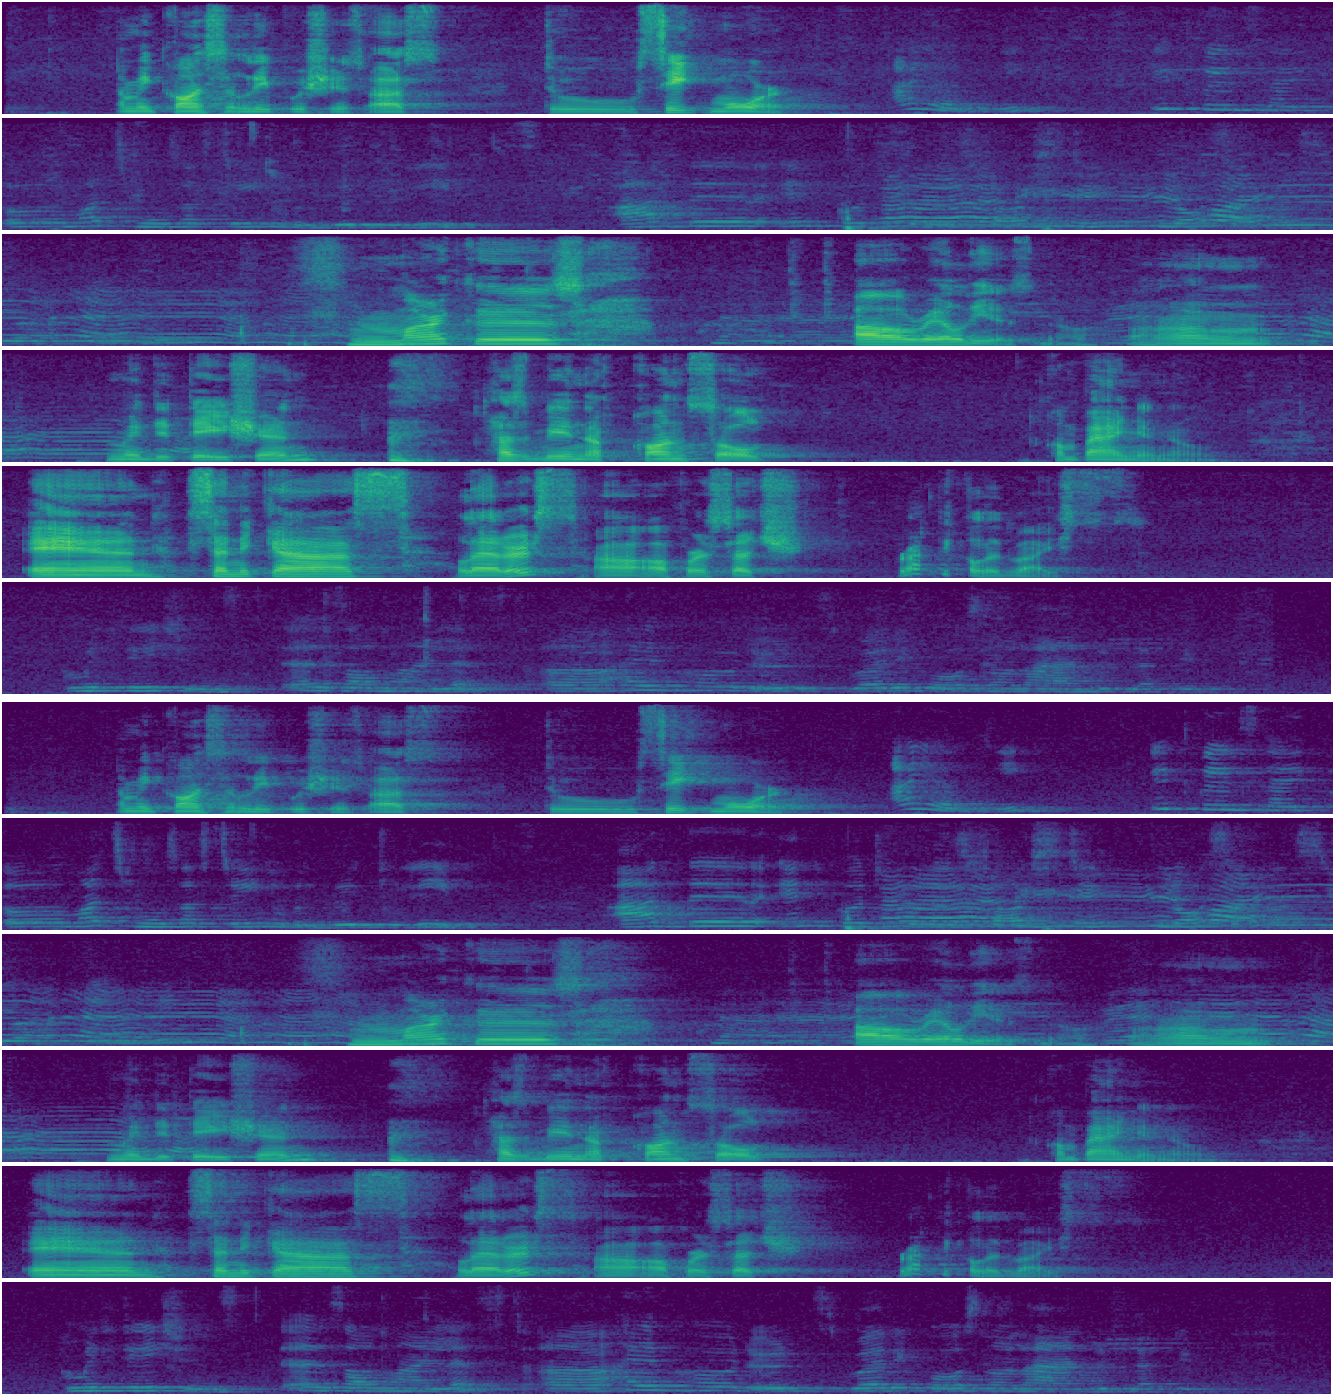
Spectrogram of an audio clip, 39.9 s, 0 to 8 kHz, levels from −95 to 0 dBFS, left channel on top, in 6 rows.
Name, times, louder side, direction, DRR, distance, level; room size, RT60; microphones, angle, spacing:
voice 1, 0.6-2.2 2.7-3.9 14.8-16.6 17.6-19.6 20.5-21.5 21.9-23.8 25.2-26.0 26.7-30.6 31.1-32.1, left 6 dB, 75° left, 16 dB, 0.7 m, -30 dB
voice 2, 4.4-5.1 5.7-8.9 9.6-12.2 12.4-14.3 33.6-39.3, right 2 dB, 85° right, 5 dB, 3.7 m, -53 dB
sound 1, 11.0-21.0, equal, 5° right, 2.1 m, -53 dB
24.5 x 11.5 x 9.6 m, 1.1 s
head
